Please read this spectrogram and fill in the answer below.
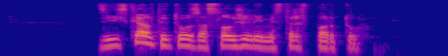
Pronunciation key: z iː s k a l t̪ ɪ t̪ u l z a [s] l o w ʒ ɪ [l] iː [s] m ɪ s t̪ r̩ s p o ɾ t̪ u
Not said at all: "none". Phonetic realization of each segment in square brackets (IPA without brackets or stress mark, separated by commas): s, l, none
